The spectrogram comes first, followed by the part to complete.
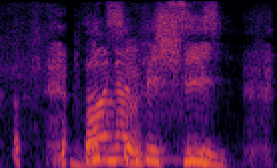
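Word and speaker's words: bon appétit: Bon appetit. That's the proper way to pronounce it.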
